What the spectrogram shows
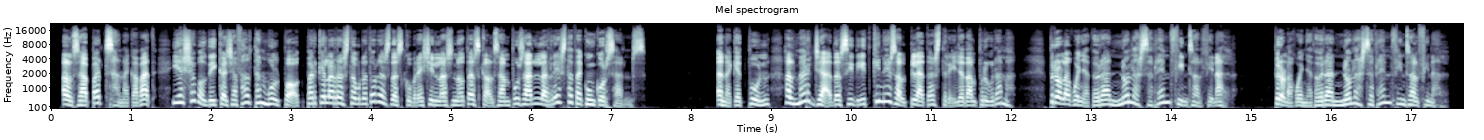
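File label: catalan tv shows, female; professional Spanish and Catalan voice actor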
